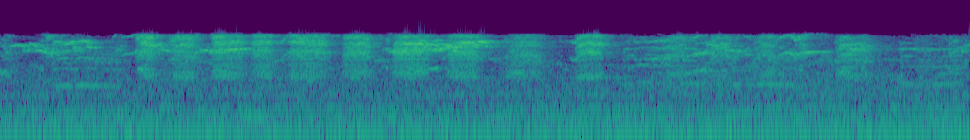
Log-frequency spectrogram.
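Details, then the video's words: A noisy flock of lorikeets outside a window in the morning, their "alarm clock" chorus: harsh, shrill screeches overlapping in rapid bursts, several each second, with no other sounds standing out. "Lorikeet Alarm"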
